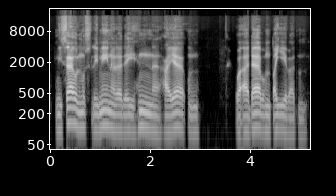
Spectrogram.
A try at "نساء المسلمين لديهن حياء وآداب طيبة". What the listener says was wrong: طيبة. Make that tanween clear.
